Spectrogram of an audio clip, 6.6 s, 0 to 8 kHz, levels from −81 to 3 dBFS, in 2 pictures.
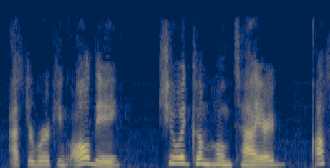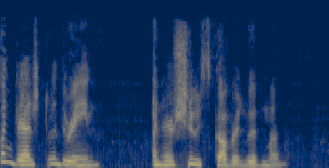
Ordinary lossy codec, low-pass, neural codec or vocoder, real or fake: MP3, 48 kbps; 7.2 kHz; codec, 24 kHz, 1.5 kbps, HILCodec; fake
